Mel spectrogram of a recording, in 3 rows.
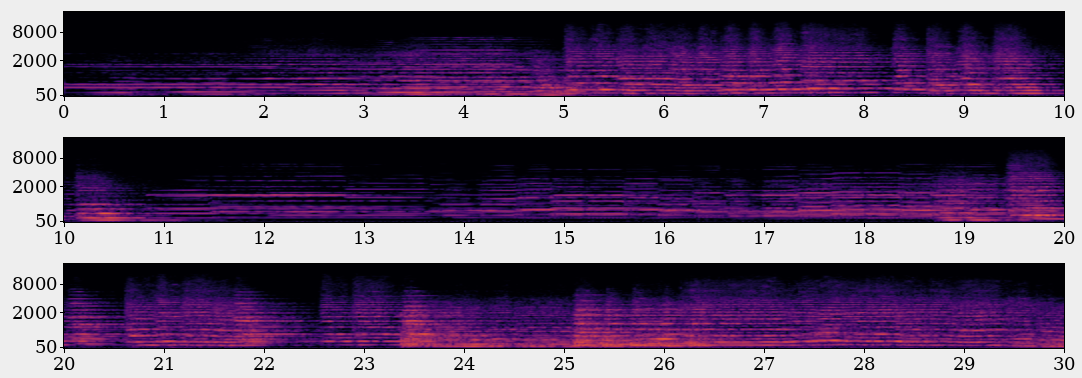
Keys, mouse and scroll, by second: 0.6 scroll down 1, 1.3 middle click, 2.8-3.3 scroll down 1, 12.3-14.7 drag, 14.7-30.0 middle drag.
